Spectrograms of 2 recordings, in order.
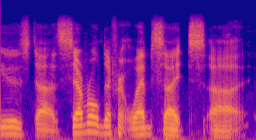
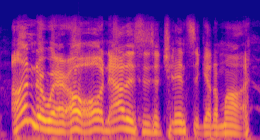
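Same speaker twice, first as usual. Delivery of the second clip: retold excitement; 6 semitones higher, 5 dB louder than usual. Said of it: "I said".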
